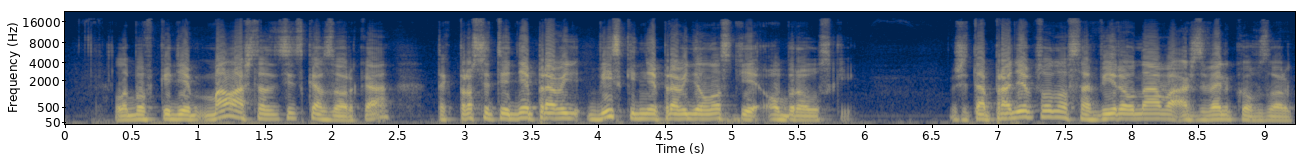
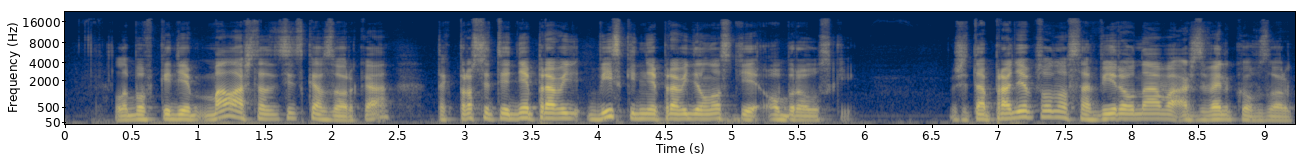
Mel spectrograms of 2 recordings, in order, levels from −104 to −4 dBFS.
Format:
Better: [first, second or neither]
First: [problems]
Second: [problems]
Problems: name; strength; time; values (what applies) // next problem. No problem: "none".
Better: second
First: distortion; slight; 10 dB below the speech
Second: none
